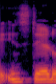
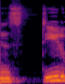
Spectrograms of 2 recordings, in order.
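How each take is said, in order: First: इंस्टेड said with a short e; correct pronunciation instead. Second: इंस्टीड said with a long ee; wrong pronunciation instead. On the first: Teacher giving the right way, इंस्टेड with short e. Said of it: "जबकि होता क्या है". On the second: Teacher showing the wrong way, इंस्टीड with long ee. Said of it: "इंस्टीड नहीं". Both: Shown as a demonstration.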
